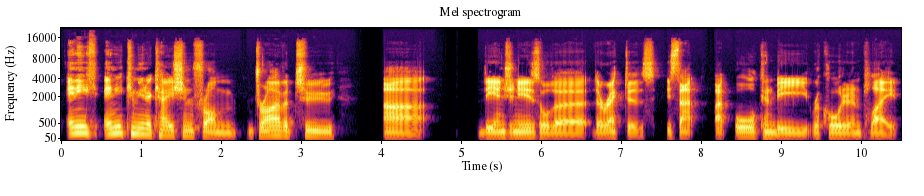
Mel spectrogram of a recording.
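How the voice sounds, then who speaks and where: A man's voice: lowish voice, a bit bright, clean tone, no room sound, studio quality. A man co-hosting a podcast in casual discussion, often thinking aloud and restarting his sentences. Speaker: podcast host.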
